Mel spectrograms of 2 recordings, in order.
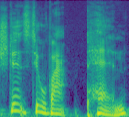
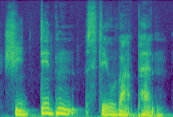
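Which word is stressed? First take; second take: pen; didn't. First: The stress falls on the word pen. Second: The stress falls on the word didn't. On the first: She stole something else. "she stole something else" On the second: It is the true meaning of the sentence. "if I emphasise the second word"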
